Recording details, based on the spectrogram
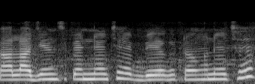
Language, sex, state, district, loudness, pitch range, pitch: Maithili, female, Bihar, Begusarai, -15 LUFS, 220-245 Hz, 240 Hz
